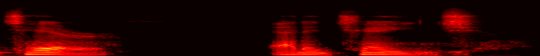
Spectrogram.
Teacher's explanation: according to places of articulations, the ch sound is post-alveolar sound, and according to manner of articulations, the ch sound is affricate. The ch sound is voiceless. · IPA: /tʃ/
